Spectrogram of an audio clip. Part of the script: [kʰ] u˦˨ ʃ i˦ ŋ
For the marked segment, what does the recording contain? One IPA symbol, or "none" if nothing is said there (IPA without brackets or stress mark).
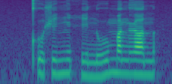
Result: kʼ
